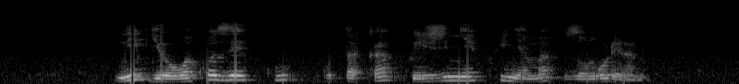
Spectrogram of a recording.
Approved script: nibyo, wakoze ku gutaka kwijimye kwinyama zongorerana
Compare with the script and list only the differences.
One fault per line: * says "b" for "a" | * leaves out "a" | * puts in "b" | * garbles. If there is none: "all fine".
all fine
